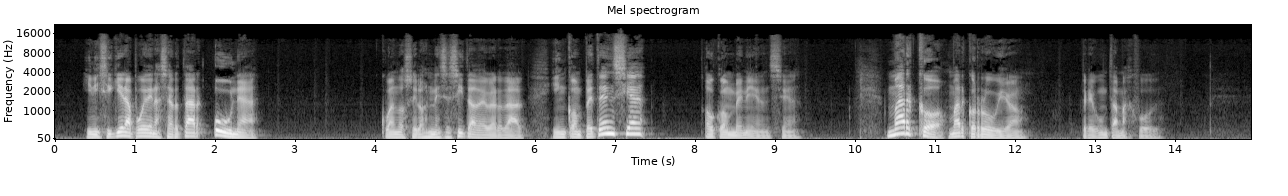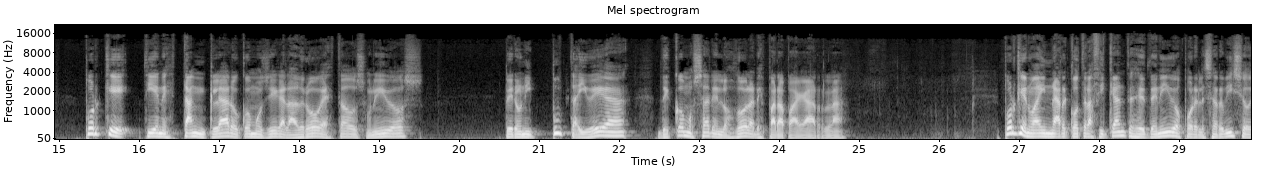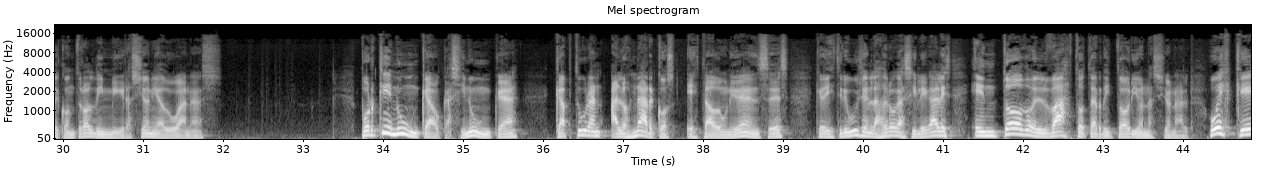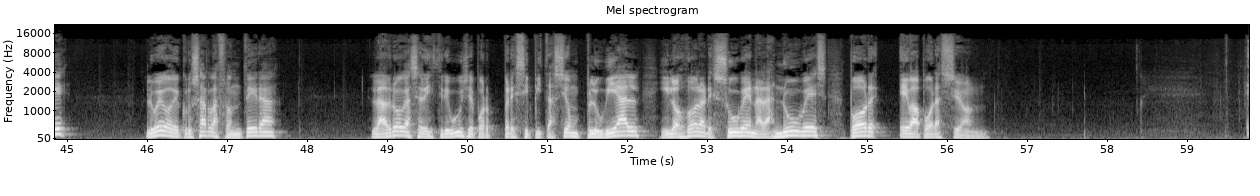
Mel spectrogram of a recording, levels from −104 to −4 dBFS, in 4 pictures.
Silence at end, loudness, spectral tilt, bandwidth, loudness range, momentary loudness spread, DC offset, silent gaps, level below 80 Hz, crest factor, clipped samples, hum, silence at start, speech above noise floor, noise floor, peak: 0 s; -17 LUFS; -7 dB/octave; 15.5 kHz; 7 LU; 11 LU; under 0.1%; none; -38 dBFS; 16 dB; under 0.1%; none; 0.4 s; 44 dB; -61 dBFS; -2 dBFS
